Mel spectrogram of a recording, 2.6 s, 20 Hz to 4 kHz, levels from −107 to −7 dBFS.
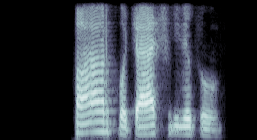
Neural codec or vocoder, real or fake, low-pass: codec, 16 kHz in and 24 kHz out, 0.6 kbps, FireRedTTS-2 codec; fake; 3.6 kHz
